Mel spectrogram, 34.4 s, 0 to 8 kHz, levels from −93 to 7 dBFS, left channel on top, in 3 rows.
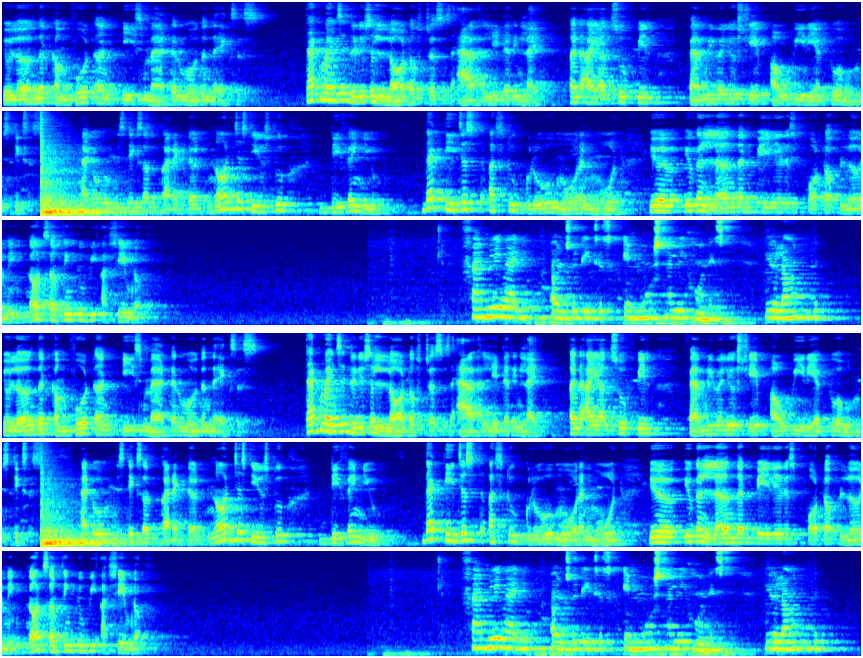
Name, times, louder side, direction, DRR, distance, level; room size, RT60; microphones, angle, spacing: voice 1, 0.0-3.4 4.0-7.2 7.6-8.7 9.2-12.0 12.5-15.4 15.7-16.5 17.0-24.8, right 2 dB, 60° right, 5 dB, 1.2 m, -33 dB
sound 1, 12.0-14.8 15.1-15.2, equal, 35° left, 1.1 m, -27 dB
voice 2, 29.0-32.5 33.1-33.8, equal, 5° left, 2 dB, 1.2 m, -30 dB
15.0 x 5.2 x 9.2 m, 1.2 s
head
